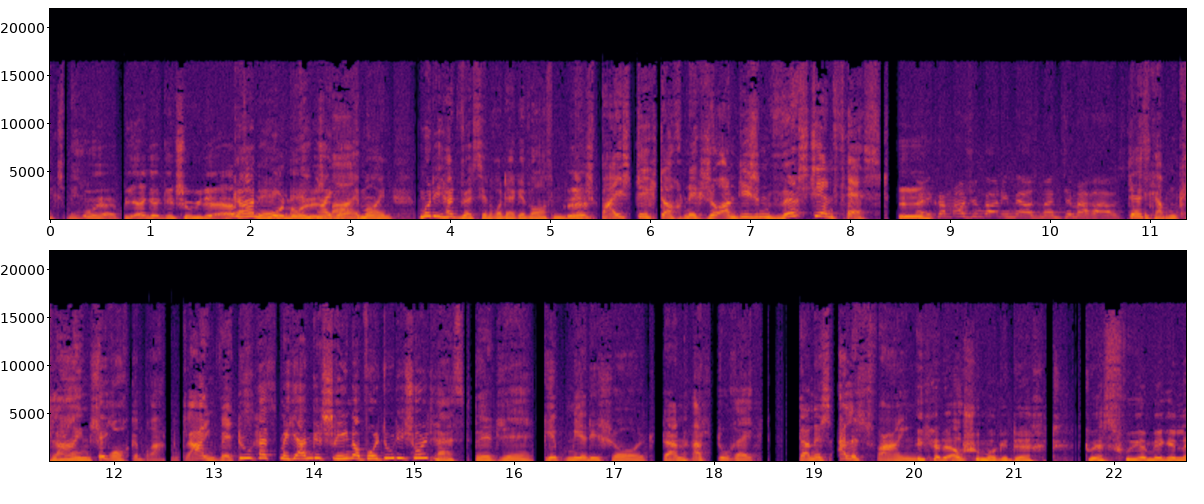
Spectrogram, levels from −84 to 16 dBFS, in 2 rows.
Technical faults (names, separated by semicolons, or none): low bit depth without dither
